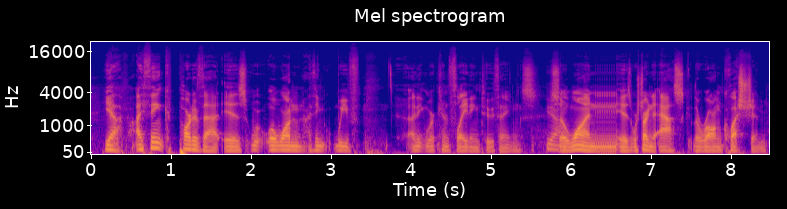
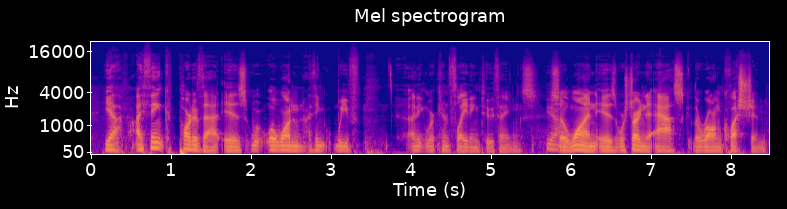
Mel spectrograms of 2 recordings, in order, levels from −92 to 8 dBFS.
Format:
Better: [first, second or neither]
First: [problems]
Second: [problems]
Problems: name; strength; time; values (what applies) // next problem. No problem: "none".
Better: second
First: audio freezing; at 6.5 s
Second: none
